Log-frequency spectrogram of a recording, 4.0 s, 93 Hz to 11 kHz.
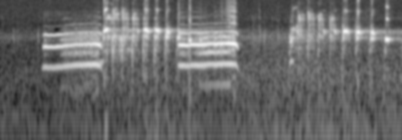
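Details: Winter nest of a bald eagle pair at Big Bear Lake, California, 22 February 2020, live feed; a long level squeal breaks into rapid chittering and another whistle, then a high, fast, stuttering chatter.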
